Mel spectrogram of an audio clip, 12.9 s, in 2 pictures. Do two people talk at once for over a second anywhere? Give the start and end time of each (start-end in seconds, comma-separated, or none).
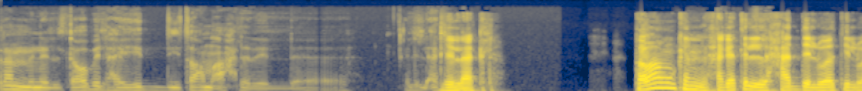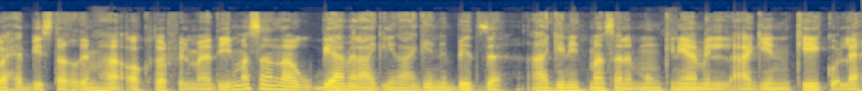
none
